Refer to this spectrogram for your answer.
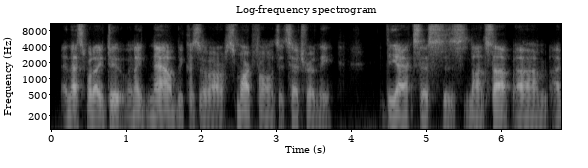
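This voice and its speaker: Against a quiet background, a man speaks with a New York accent at a very deep, low pitch. His intonation is fairly even and his pace moderate. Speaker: investment executive. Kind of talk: interview.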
